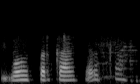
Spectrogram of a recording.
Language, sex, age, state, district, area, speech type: Hindi, female, 30-45, Bihar, Begusarai, rural, conversation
